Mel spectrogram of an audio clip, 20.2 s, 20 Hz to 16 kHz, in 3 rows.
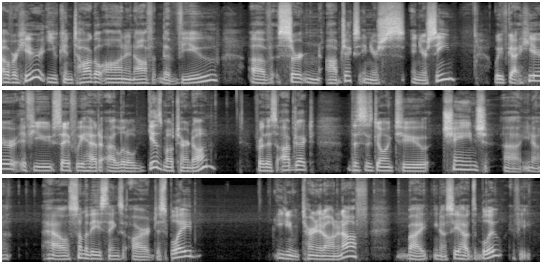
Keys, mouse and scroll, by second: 0.7 click, 1.5-4.6 drag, 6.2-9.5 drag, 11.5-14.6 drag, 16.6 click, 17.0 click, 17.3 click, 17.6 click, 18.1 click, 18.4 click, 18.7 click, 19.5 click, 19.9 click.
